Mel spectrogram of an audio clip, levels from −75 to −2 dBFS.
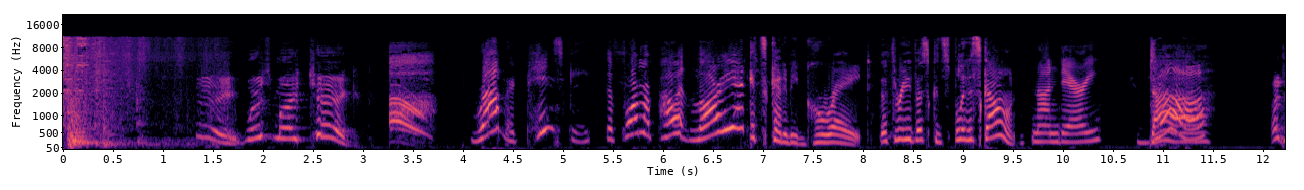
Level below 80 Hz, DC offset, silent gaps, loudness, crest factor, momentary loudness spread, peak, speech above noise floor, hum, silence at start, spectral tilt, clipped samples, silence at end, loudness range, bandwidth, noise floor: -62 dBFS; under 0.1%; none; -28 LUFS; 14 dB; 14 LU; -14 dBFS; 37 dB; none; 0 s; -2 dB/octave; under 0.1%; 0 s; 4 LU; 11.5 kHz; -66 dBFS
